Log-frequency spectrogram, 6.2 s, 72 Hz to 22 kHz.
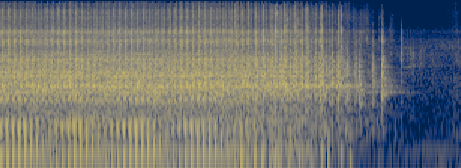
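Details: Lifan LF390QE Pro single-cylinder engine, newly fitted as a direct replacement on a flail mower, idling outdoors on a cold day: steady, even thumping at about three beats a second, no misses or knocks, then a clean shutdown; healthy idle.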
